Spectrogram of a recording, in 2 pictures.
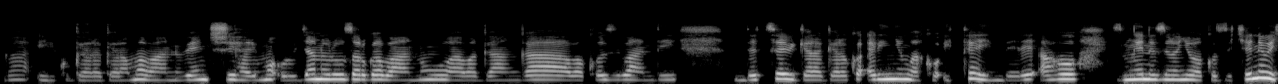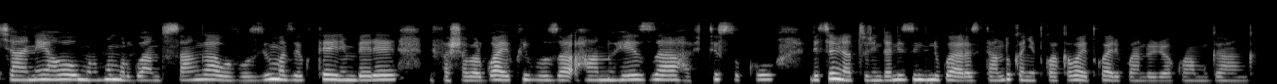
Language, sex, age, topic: Kinyarwanda, female, 18-24, health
